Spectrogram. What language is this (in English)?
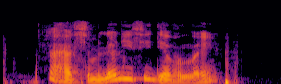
Kabyle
